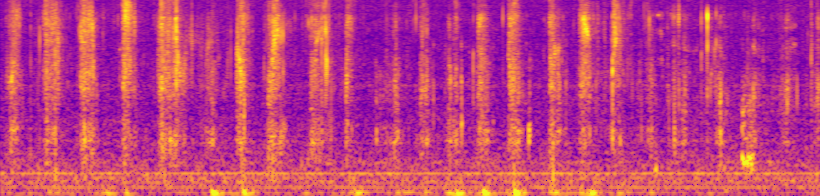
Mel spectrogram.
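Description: An Angora rabbit eats with quick, dry crunching bites that come in an uneven rapid rhythm. A faint steady electrical hum runs underneath.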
